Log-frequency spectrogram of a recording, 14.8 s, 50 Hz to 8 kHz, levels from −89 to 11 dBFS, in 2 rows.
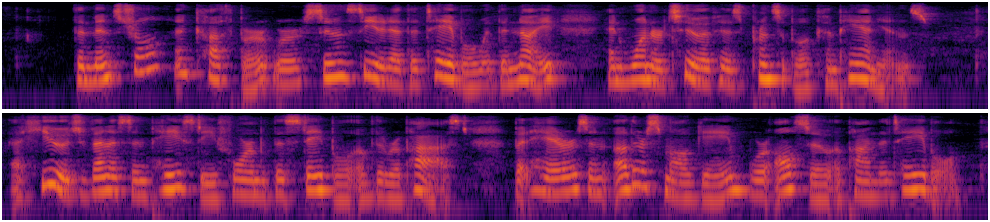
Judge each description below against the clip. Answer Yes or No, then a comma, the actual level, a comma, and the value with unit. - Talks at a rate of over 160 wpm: Yes, average, 170 wpm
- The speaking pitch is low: No, medium, 185 Hz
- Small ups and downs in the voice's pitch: No, average, 4.6 semitones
